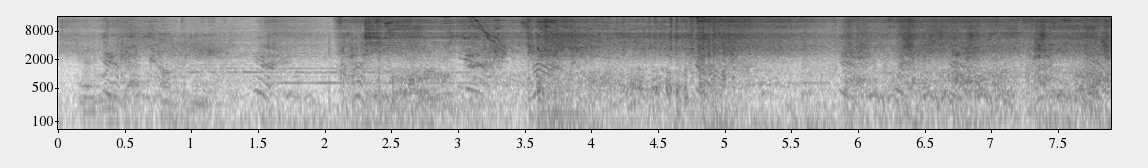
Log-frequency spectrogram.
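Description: Flames burst and roar in loud blasts.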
